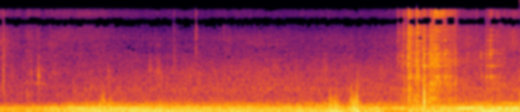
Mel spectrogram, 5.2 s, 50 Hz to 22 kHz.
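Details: 2021 Ram Limited on factory air suspension with 33x12.5 tires on 22s, windows down at highway speed: steady, even low road roar with no rubbing or scraping; tires sound normal.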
